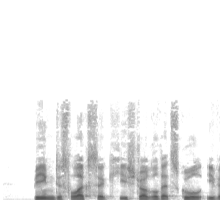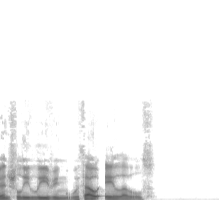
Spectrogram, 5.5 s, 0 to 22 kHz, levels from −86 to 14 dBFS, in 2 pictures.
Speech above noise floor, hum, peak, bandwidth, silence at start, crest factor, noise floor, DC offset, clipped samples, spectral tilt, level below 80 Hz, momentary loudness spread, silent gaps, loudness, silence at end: 53 dB; none; -6 dBFS; 11.5 kHz; 0.45 s; 20 dB; -79 dBFS; under 0.1%; under 0.1%; -6 dB/octave; -52 dBFS; 7 LU; none; -26 LUFS; 0.85 s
